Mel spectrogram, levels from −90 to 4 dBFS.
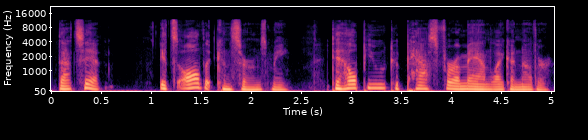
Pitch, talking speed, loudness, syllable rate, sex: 135 Hz, 190 wpm, -17 LUFS, 5.1 syllables/s, male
